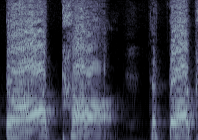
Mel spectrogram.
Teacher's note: ট ঠ দুইটাই হলো আমাদের অঘোষ ধ্বনি। এর ভিতরে ট হলো অল্প আর ঠ হল মহাপ্রাণ ধ্বনি।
